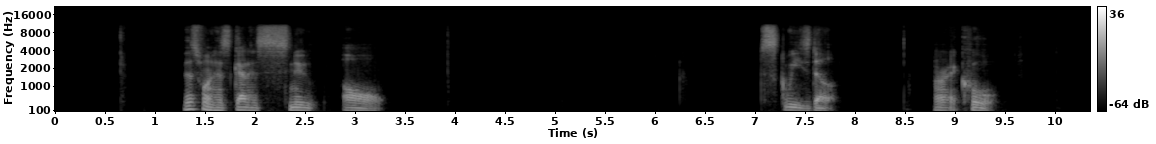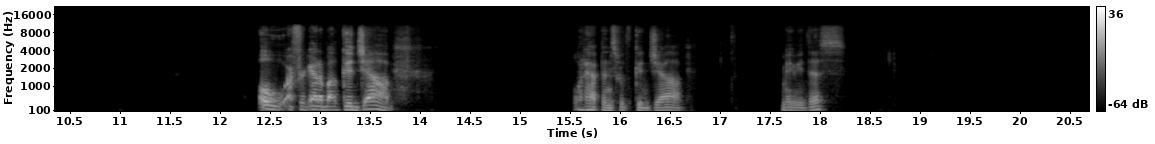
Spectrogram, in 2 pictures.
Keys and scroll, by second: 9.9 super+-, 13.3 super+=, 15.0 space, 18.9 super+c, 19.2 super+v.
